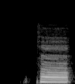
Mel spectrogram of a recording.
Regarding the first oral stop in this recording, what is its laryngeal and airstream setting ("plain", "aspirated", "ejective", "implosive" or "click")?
plain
